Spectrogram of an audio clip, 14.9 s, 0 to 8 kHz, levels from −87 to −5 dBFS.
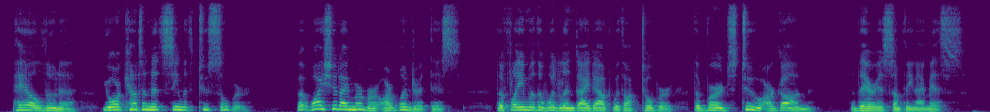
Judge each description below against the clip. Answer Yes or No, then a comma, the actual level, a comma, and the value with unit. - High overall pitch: No, medium, 155 Hz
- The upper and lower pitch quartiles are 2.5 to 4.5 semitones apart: No, wide, 5.6 semitones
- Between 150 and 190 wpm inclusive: No, average, 140 wpm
